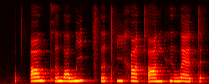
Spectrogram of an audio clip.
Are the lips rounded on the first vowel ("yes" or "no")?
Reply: no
